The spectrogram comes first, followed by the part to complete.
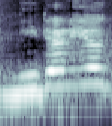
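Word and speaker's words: Cnidaria: আচ্ছা, নিডারিয়া যদিও আমরা উচ্চারণ করি নিডারিয়া, বাট বানান কিন্তু প্রথমে সি দিয়ে শুরু হবে।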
